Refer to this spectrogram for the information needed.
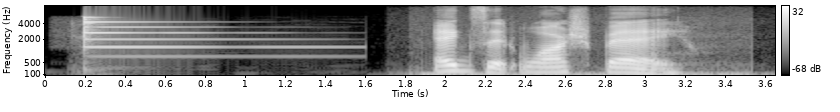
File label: Exit Wash Bay with effects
